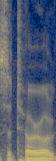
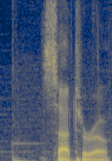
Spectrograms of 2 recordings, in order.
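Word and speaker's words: Satoru: onto them you got satoro Gojo card deal very nice I know I pronounced that wrong saturo there we go why got an ad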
